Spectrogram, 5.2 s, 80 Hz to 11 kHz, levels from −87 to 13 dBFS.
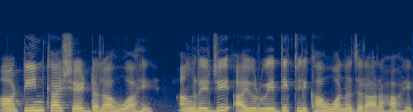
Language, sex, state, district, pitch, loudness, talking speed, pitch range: Hindi, female, Uttar Pradesh, Etah, 230 Hz, -14 LUFS, 175 wpm, 210-240 Hz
